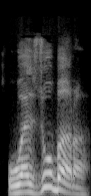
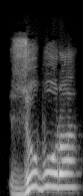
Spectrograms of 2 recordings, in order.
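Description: First: Slow wa-zubara, b given a fatha. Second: Slow zubura, b given a damma. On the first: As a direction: stretch zubara with a in the middle. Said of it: "قراءة فتح". (زُبَرًا بفتح الباء) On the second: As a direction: stretch zubura with u in the middle. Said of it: "بضم الباء". (زُبُرًا بضم الباء) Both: Shown as a demonstration.

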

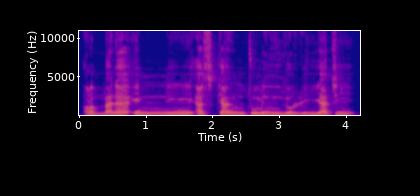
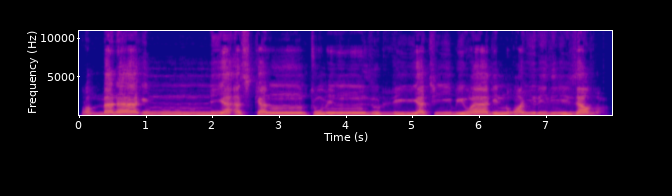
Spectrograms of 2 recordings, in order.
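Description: First: Said in the usual way. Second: إني chanted slowly with the ya opened, inniya; slow tajweed chant of إني as inniya; Quranic recitation. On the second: Shown as a demonstration. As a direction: recite إني with fatha on the ya in connected reading. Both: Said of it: "فتح الياء وصلا هكذا".

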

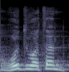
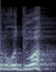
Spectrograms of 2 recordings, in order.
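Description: First: غدوة ending in a sounded -tan; pause on tanwin. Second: غدوة ending in -ah, without tanwin; wrong pausal ha ending. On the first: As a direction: say غدوة as ghudwatan, keeping t and n. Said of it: "نقف على التنوين بالتاء". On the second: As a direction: say غدوة as ghudwah, dropping the t. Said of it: "لا تقل". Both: Shown as a demonstration.

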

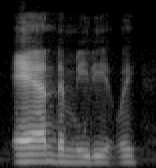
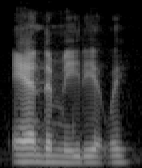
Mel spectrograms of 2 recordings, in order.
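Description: The two takes are said the same way.

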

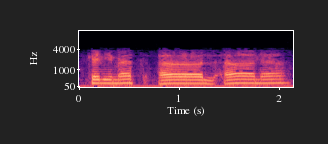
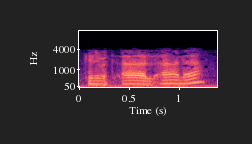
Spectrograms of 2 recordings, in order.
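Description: First: كلمة الآن stretched very slowly, with long vowels in الآن; drawn-out demo. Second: Said in the usual way. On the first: Shown as a demonstration. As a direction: dictate الآن, slowly lengthening every vowel. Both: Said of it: "الكلمة الأولى".

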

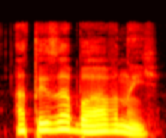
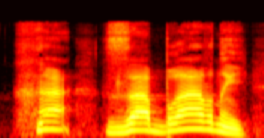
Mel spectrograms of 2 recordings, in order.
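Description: First: High, lightly amused blonde voice; friendly amusement. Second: High, cocky echo of ЗАБАВНЫЙ; scoffing punk. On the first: Blonde finding the punk funny, friendly amusement. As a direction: say ЗАБАВНЫЙ as a light, high compliment. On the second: Punk echoing the blonde's compliment, cocky scoff. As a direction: throw ЗАБАВНЫЙ back with a scoff, pitched high. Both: A narrator's reading.

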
